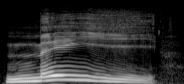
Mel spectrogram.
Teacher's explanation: А в английском в [i] мы приезжаем с запозданием. Дифтонг начинается от [ɪ], расслабленного звука. [mɪi] А губы любим максимально и язык к небу тянем в [i] только потом.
